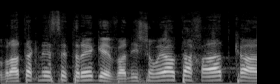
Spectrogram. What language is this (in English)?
Hebrew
